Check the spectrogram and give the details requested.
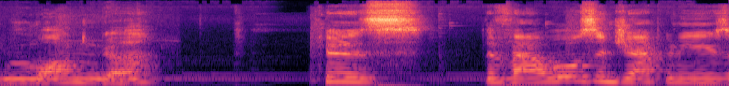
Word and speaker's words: manga: Like manga.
